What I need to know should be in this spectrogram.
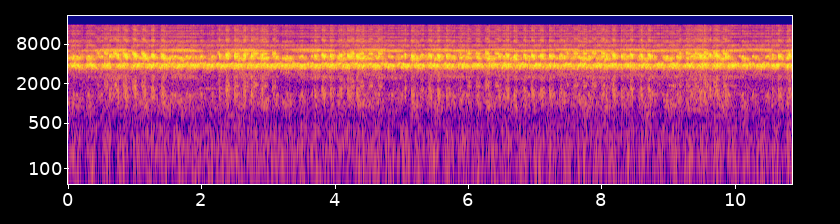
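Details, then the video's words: Autumn insects in a Japanese garden near dawn, many singing at once: a steady high-pitched ringing drone layered with rapid pulsed chirping, unbroken throughout and free of other noises. "Autumn Insects voice Towards dawn"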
